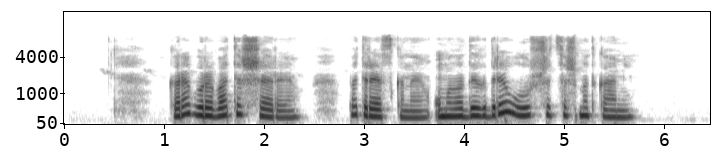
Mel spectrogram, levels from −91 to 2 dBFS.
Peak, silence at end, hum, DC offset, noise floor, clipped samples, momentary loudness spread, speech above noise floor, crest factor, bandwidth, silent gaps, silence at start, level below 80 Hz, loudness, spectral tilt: -6 dBFS; 0.75 s; none; under 0.1%; -77 dBFS; under 0.1%; 12 LU; 57 dB; 16 dB; 7.8 kHz; none; 1.05 s; -62 dBFS; -22 LUFS; -6 dB/octave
